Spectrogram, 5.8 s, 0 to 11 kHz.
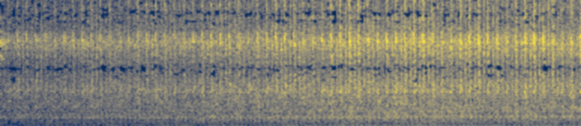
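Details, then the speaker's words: Mitsubishi Pajero Sport Exceed diesel after small checks and an air filter clean: hard clattery idle with an even knock near 3.5 per second from the front. Rough idle; mechanic suspects the supply pump is starting to wear. "lalu yang suara pada bagian depan ini ya sudah kita analisa itu supply pump nya atau Palm ya pompanya itu menurut saya sudah mulai aus tapi masih kecil suaranya ya"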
